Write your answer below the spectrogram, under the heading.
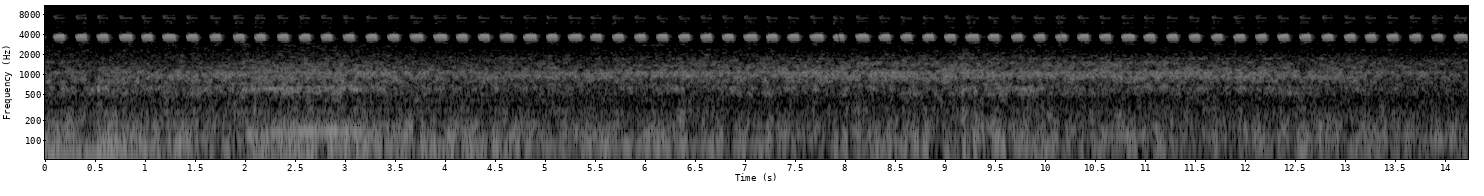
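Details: Cricket singing through the night toward dawn to court a mate: a long run of sharp, high chirps, about four per second and very regular, with a faint murmur beneath.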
